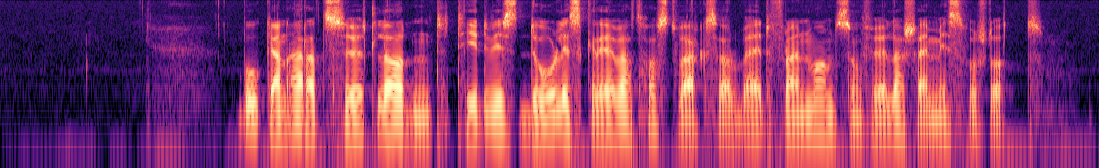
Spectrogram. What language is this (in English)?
Norwegian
